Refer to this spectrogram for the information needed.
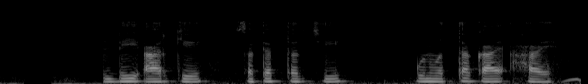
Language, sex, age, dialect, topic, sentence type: Marathi, male, 18-24, Varhadi, agriculture, question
